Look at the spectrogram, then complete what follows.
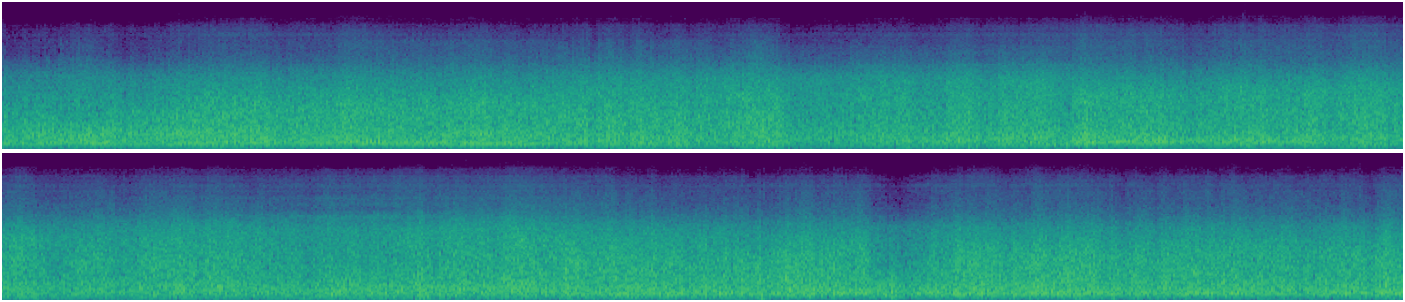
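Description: Steady rush of wind buffeting the microphone of a bicycle-mounted camera during a fast downhill descent.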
